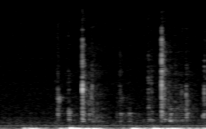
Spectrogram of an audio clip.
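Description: Computer keyboard typing: about half a dozen separate keystrokes, each a short click with a dull thud, at an unhurried pace.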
